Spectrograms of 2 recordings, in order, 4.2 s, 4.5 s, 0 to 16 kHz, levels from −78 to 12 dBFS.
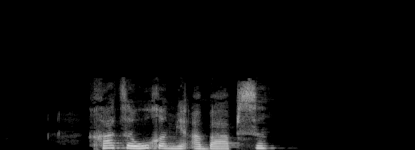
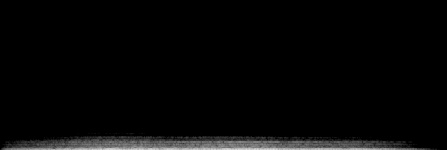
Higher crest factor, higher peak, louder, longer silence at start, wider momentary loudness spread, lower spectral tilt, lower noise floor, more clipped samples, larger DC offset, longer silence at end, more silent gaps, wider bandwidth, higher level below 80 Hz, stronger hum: about the same, 16 dB vs 14 dB; about the same, -2 dBFS vs 0 dBFS; about the same, -16 LUFS vs -16 LUFS; first, 0.95 s vs 0.1 s; second, 8 LU vs 16 LU; second, -4.5 dB/octave vs -16.5 dB/octave; first, -73 dBFS vs -40 dBFS; neither; neither; first, 1.45 s vs 0.5 s; neither; first, 7.8 kHz vs 1.4 kHz; second, -62 dBFS vs -18 dBFS; neither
